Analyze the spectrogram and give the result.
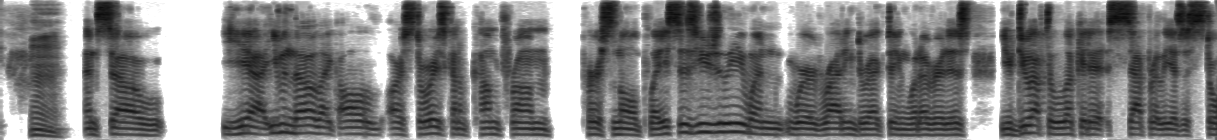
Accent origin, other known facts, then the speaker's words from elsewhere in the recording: Los Angeles, California, United States; I grew up here. Specifically, I grew up in the Valley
